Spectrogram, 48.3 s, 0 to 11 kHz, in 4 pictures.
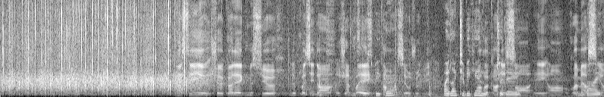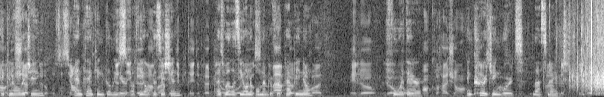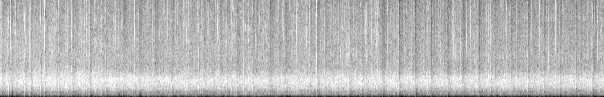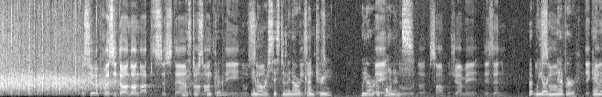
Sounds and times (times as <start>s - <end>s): Narration, monologue: 3.4s - 24.0s, 37.9s - 48.2s
Male speech, man speaking: 3.5s - 8.7s, 9.4s - 21.4s, 22.9s - 24.0s, 37.9s - 42.9s, 43.6s - 48.2s
Female speech, woman speaking: 6.4s - 8.1s, 8.8s - 10.4s, 11.6s - 15.8s, 16.4s - 18.4s, 19.8s - 20.6s, 21.4s - 23.4s, 39.9s - 44.6s, 46.8s - 48.2s.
